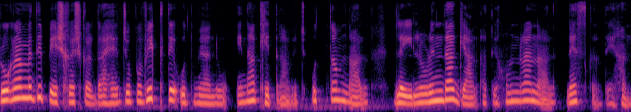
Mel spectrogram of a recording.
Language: Punjabi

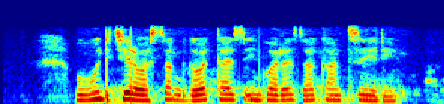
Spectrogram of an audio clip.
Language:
Kinyarwanda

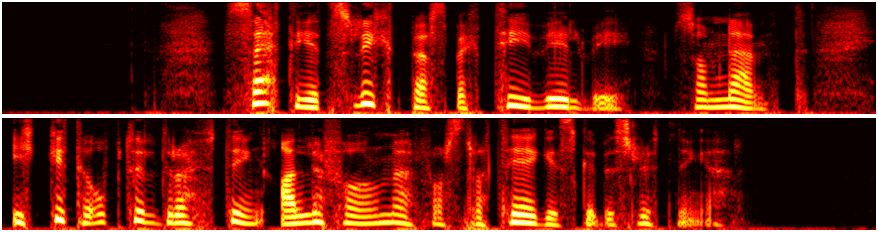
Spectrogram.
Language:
Norwegian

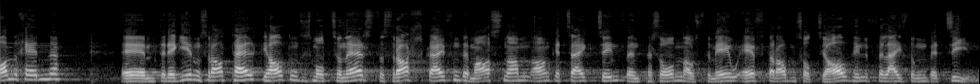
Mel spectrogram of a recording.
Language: Swiss German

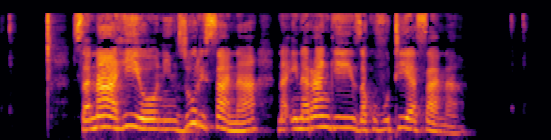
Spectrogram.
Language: Swahili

